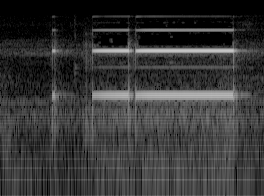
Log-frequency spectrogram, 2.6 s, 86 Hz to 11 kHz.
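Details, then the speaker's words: 1980 Triumph TR7 wiring check: a short chirp, then a steady high beep for about two seconds from a continuity tester, showing a complete circuit to ground that was only grounding out through the fitted light bulb. "said to myself, oh dear, something's wrong with that. But it was only just grounding out through the light bulb."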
